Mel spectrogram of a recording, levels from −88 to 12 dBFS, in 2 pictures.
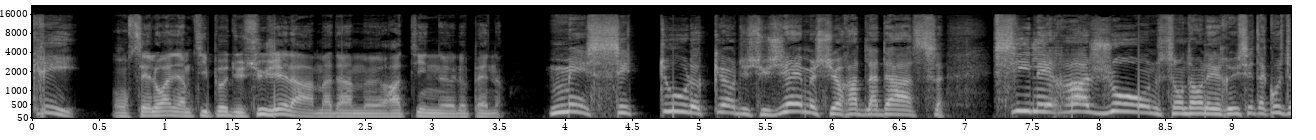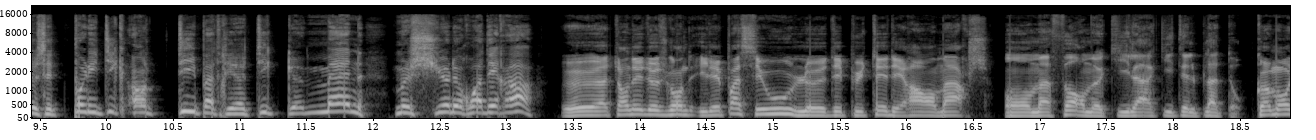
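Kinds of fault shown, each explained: Periodic USB or driver dropouts: something blocks the audio path about every 0.5 s from 0.32 s to 18.77 s, and each time around a millisecond of audio is skipped outright. The splices come through as regular ticks, roughly forty in all, audible only where sound is present.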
